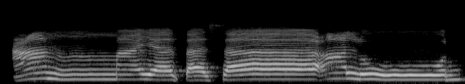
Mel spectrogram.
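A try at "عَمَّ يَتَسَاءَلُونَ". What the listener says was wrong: Ketuker Hamzah Bu itu mah Bu. Ya, didangukeun. Ain. Amma yatasaalun amma yatasaalun. Oh iya, Ibu tinggal lagu sama cepetnya ya, speednya ya.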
